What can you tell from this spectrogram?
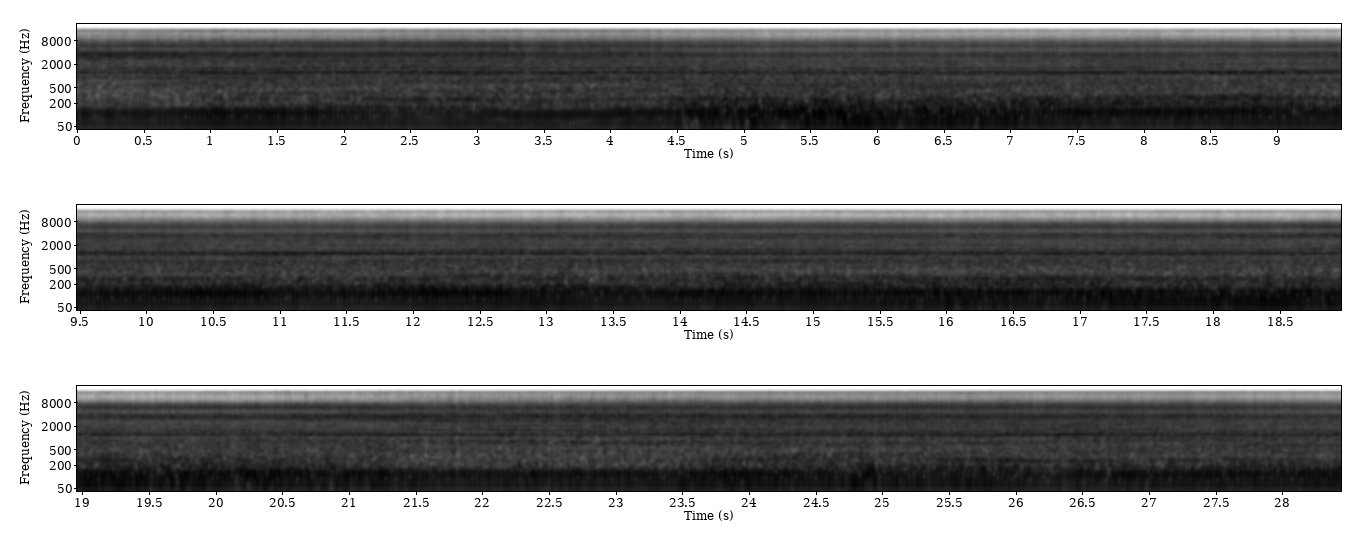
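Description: Diesel farm tractor engine running steadily while a rear rotary tiller churns wet mud.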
